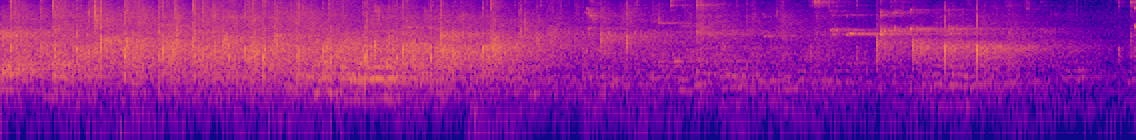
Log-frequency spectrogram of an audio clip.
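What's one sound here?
Table tennis balls click rapidly on tables and paddles in a large echoing hall.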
